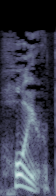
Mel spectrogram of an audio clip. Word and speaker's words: Heuer: Tag Heuer. Is that am I even pronouncing that right? – Heuer. – Pardon me. Heuer.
